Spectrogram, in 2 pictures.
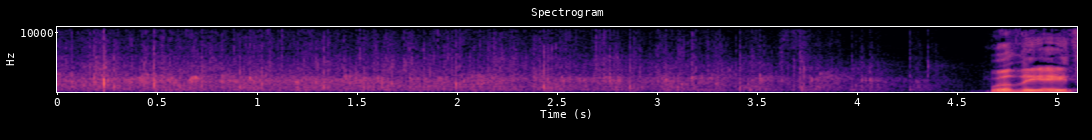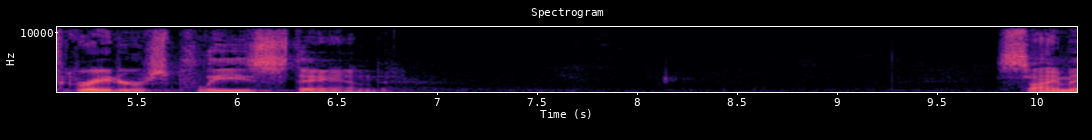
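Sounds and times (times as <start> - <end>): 
applause for eighth grade parents: 0.0 - 4.9
speech: 4.7 - 6.8, 9.9 - 10.1.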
